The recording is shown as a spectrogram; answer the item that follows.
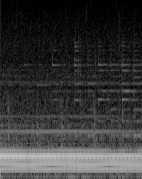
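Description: Background music: a steady held chord with a few faint higher notes over it.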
